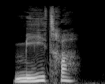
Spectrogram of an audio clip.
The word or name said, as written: metrum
